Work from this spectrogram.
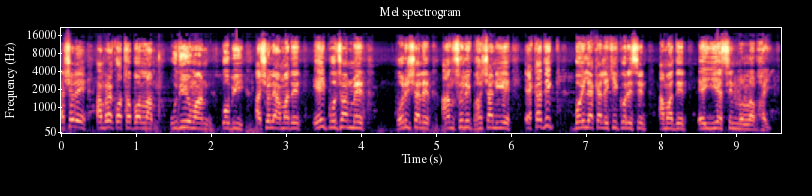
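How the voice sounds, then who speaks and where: A man's voice: sits high, fairly even intonation, a little fast, a bit bright, a little hiss or hum. A man reporting the news and interviewing a guest, peppering his sentences with the same filler word. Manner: repeats filler "actually" often.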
